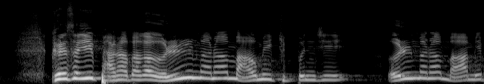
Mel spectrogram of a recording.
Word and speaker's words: 바나바: 예루살렘 교회에 적을 둔 바나바 예 어 발음을 닮은 하면은 바나나가 되는데 바나나가 아니고 바나바 거꾸로 해도 바나바이 바나바 집사님 바나바 안수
